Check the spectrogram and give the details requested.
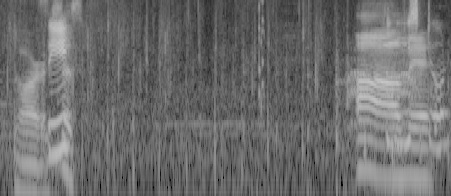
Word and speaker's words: Darzeth: It's Darzeth. What is this? Darzeth. Darzeth.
